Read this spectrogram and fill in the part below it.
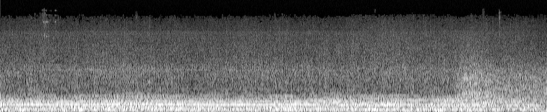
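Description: A car engine hums steadily as it drives along.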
